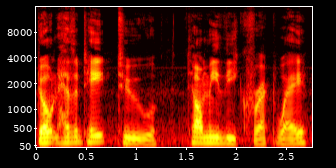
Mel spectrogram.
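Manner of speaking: ordinary delivery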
